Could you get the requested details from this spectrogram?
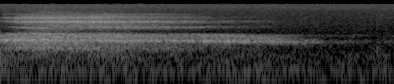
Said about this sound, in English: begin to invite a deep breath into the body. Open the mouth, exhale, let go.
